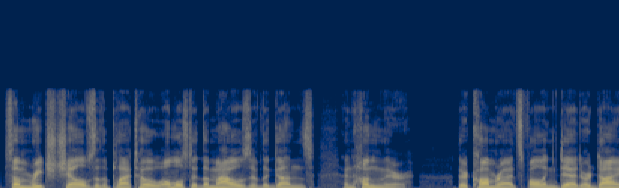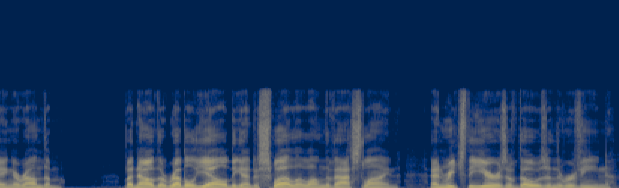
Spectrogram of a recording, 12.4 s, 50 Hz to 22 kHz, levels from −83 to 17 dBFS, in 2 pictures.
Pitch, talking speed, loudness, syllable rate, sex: 140 Hz, 220 wpm, -17 LUFS, 5.8 syllables/s, male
